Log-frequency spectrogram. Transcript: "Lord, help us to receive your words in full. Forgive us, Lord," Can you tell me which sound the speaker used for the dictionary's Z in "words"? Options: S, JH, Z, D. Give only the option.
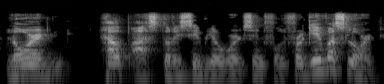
S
